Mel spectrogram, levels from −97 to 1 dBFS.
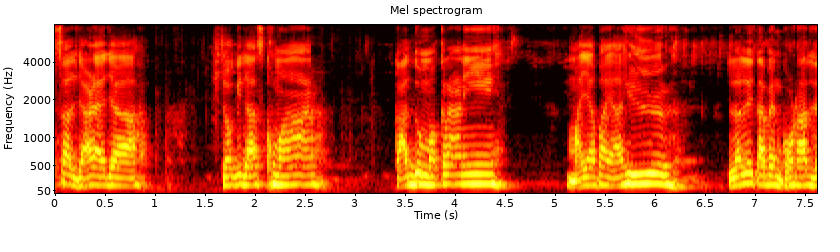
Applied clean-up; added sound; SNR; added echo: neural separator model SepFormer DNS4.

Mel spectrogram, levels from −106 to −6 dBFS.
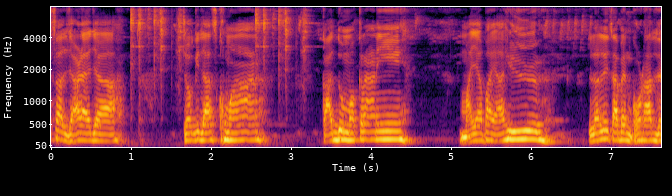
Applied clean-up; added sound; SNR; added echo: none; Cutlery, silverware; 16 dB; reverberation time 0.3 s.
